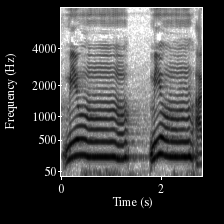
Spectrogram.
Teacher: di bibir bawah dengan atas itu tidak merapat secara sempurna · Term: iqlab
